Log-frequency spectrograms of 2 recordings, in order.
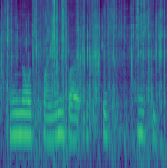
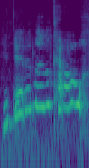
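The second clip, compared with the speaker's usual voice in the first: much higher squeaky coo to a toy. Real, not acted. Cooing at cute cow bead.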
